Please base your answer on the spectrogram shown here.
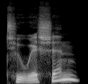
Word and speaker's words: tuition: And tuition. The stress is on the second syllable, too. Tishion. The two sounds like to, not t. Tuition.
